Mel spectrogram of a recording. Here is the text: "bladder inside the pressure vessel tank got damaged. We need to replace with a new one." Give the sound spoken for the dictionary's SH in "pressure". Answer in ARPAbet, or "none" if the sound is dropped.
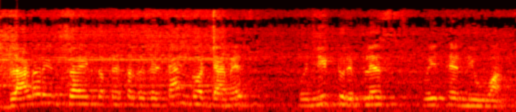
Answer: S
